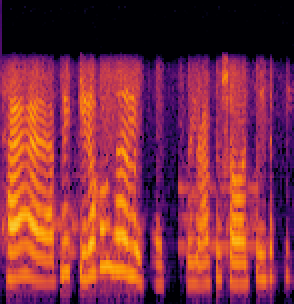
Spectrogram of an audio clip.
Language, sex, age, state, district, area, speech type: Bengali, female, 18-30, West Bengal, Darjeeling, urban, conversation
